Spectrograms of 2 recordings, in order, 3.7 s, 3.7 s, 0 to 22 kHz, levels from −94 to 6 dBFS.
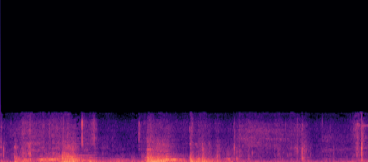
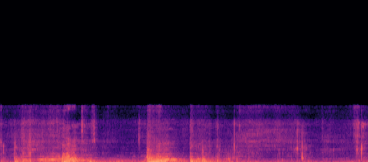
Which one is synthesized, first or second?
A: second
